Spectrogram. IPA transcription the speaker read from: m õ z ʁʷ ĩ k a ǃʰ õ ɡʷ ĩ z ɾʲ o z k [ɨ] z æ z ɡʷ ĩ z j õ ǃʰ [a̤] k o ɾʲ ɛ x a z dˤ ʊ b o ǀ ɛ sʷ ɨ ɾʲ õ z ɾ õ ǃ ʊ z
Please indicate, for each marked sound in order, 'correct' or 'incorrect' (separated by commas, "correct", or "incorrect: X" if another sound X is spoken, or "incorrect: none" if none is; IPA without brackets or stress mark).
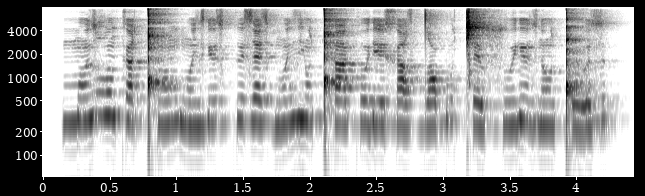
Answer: correct, incorrect: a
